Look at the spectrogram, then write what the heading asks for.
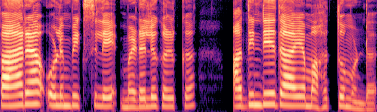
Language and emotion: Malayalam, neutral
